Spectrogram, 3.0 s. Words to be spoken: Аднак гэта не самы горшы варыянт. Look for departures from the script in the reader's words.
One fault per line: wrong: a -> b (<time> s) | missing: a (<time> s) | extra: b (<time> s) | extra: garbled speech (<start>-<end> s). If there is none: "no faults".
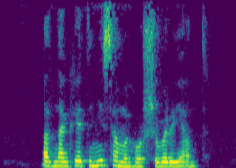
no faults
